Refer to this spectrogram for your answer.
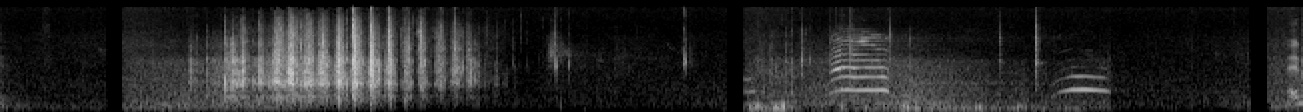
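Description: Cat food is rustled in its packaging in a rapid, dry patter, then a cat meows several times with rising, tonal calls amid more rustling and shuffling.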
